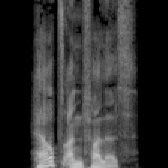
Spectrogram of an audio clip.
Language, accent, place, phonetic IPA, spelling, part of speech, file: German, Germany, Berlin, [ˈhɛʁt͡sanˌfaləs], Herzanfalles, noun, De-Herzanfalles.ogg
- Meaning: genitive singular of Herzanfall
